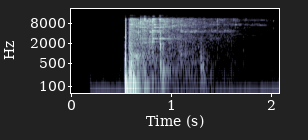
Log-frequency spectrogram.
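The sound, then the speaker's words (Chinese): A vase, the last intact one, is thrown onto the floor and smashes with a sudden sharp crash, followed by a bright spray of shattering glass and scattered tinkling fragments that fade over about a second and a half. “赫连明一把最后一个完好的花瓶丢在地上，嘴里咆哮着”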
